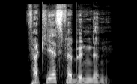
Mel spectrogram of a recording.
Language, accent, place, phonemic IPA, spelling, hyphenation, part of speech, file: German, Germany, Berlin, /fɛɐ̯ˈkeːɐ̯s.fɛɐ̯ˌbʏndn̩/, Verkehrsverbünden, Ver‧kehrs‧ver‧bün‧den, noun, De-Verkehrsverbünden.ogg
- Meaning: dative plural of Verkehrsverbund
